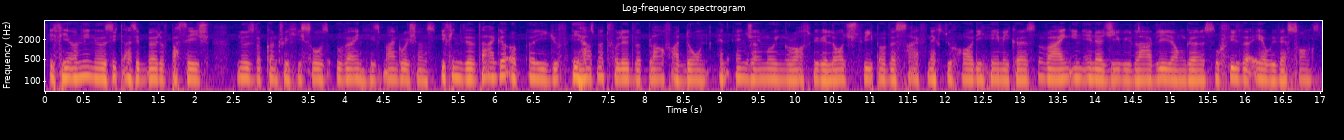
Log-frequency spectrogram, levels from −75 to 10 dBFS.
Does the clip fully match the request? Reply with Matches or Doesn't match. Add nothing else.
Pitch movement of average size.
Doesn't match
